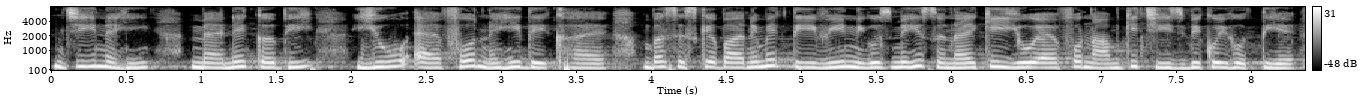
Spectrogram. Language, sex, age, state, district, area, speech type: Hindi, female, 30-45, Madhya Pradesh, Betul, urban, spontaneous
